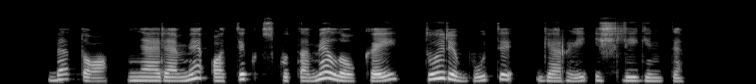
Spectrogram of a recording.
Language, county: Lithuanian, Utena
